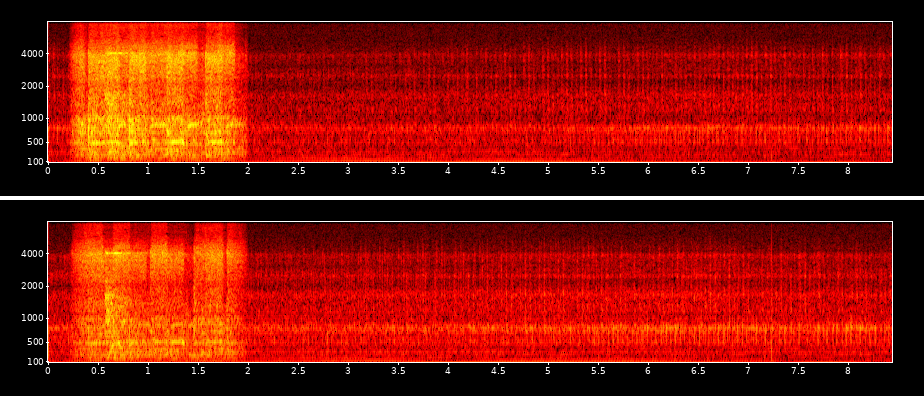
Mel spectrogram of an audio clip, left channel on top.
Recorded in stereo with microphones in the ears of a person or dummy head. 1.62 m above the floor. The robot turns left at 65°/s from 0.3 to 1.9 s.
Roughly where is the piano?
Right.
